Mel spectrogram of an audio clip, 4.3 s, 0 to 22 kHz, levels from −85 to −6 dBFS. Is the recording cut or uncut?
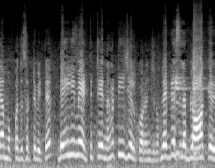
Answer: cut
